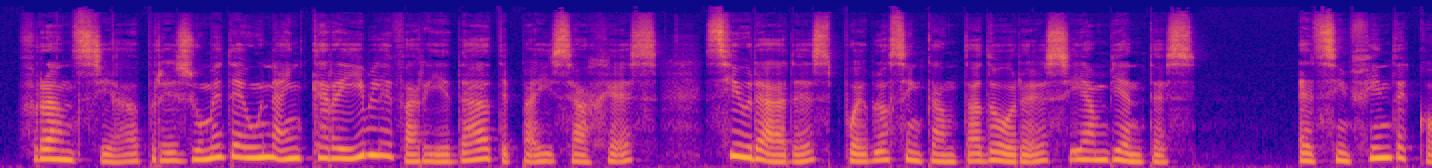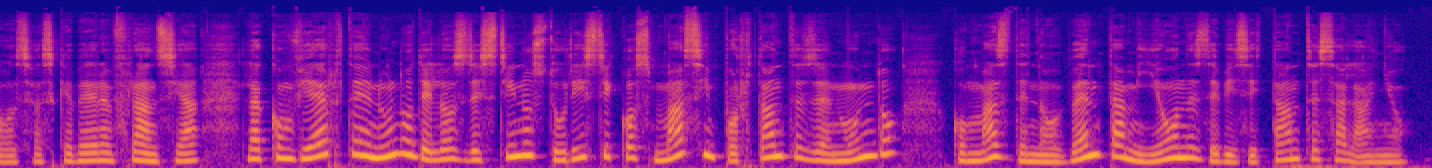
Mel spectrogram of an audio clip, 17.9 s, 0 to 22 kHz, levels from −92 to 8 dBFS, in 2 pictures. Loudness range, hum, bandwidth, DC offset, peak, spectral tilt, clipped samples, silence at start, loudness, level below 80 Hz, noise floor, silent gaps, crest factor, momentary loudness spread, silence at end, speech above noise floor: 3 LU; none; 17.5 kHz; under 0.1%; -2 dBFS; -4.5 dB/octave; under 0.1%; 0.15 s; -19 LUFS; -50 dBFS; -59 dBFS; none; 16 dB; 8 LU; 0.15 s; 40 dB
